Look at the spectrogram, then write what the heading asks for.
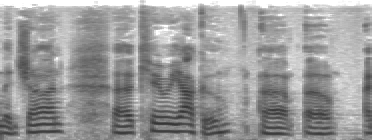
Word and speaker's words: Kiriakou: or before it's news articles saying that John Kiriakou, I pronounced that correctly, right, Kiriakou?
